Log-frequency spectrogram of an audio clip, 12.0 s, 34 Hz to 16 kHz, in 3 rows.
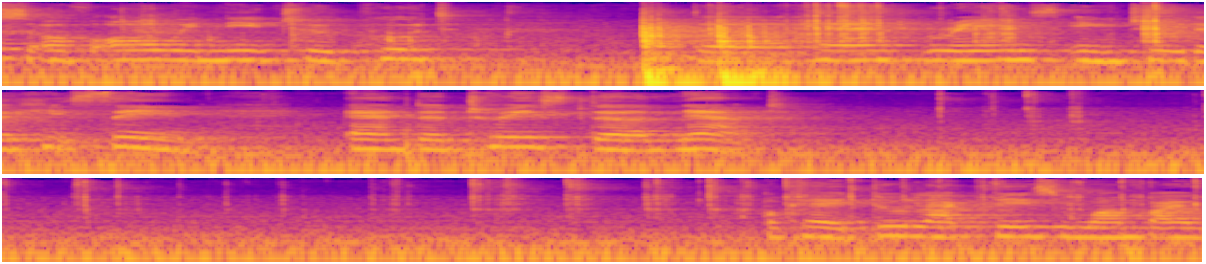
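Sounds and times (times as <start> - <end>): small metal clicks and scrapes: 7.1 - 12.0.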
